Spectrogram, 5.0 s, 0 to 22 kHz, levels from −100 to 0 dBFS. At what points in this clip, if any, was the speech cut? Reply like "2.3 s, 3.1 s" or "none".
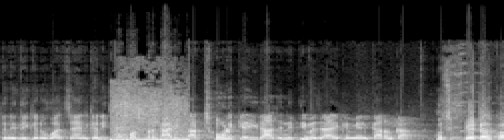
1.2 s, 4.2 s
